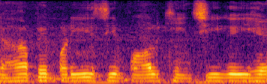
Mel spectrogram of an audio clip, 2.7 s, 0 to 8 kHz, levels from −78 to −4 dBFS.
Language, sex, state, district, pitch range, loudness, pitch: Hindi, male, Maharashtra, Gondia, 115-125 Hz, -16 LUFS, 120 Hz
